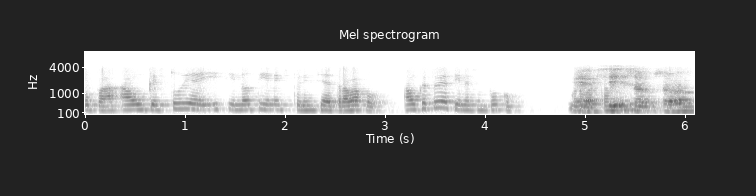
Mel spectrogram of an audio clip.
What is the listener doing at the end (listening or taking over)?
taking over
